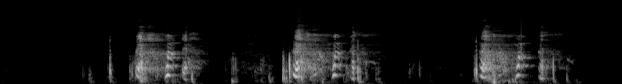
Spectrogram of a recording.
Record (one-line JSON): {"three_cough_length": "6.2 s", "three_cough_amplitude": 24087, "three_cough_signal_mean_std_ratio": 0.36, "survey_phase": "beta (2021-08-13 to 2022-03-07)", "age": "45-64", "gender": "Female", "wearing_mask": "No", "symptom_none": true, "smoker_status": "Never smoked", "respiratory_condition_asthma": false, "respiratory_condition_other": false, "recruitment_source": "REACT", "submission_delay": "5 days", "covid_test_result": "Negative", "covid_test_method": "RT-qPCR"}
